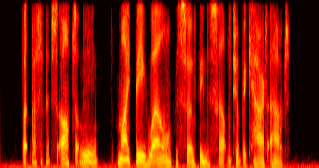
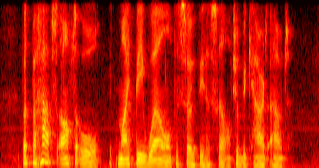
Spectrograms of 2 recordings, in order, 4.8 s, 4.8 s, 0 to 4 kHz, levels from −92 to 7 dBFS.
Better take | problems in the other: second | noise reduction (neural diffusion model UNIVERSE++)

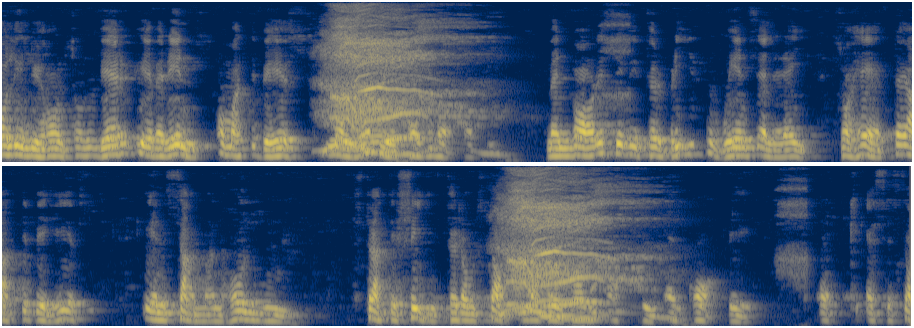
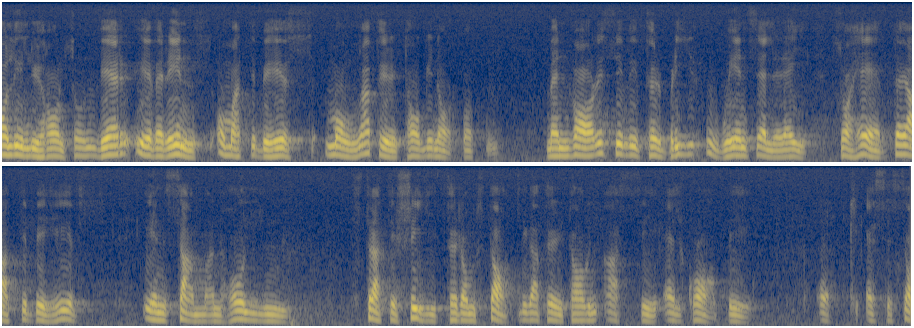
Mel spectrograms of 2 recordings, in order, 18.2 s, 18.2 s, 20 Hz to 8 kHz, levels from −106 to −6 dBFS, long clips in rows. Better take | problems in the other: second | noise reduction (classical method WPE with log-MMSE)

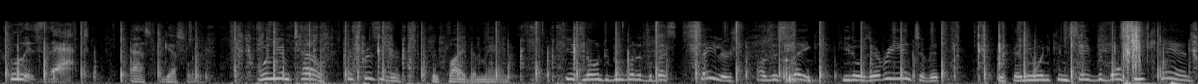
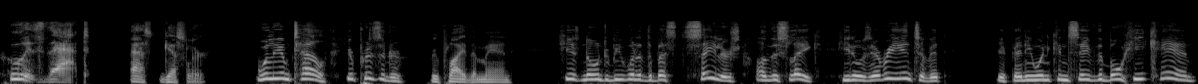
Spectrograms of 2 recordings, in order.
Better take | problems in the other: second | background sound (Run + Writing); 2 dB below the speech

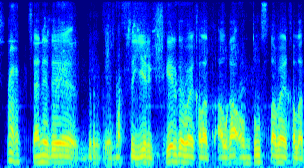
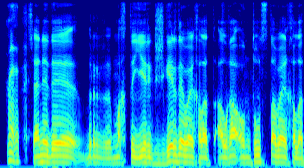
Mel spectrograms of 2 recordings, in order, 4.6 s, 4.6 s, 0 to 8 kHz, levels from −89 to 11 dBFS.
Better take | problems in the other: second | noise reduction (neural separator model SepFormer DNS4)

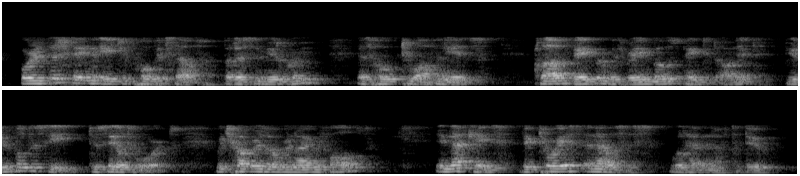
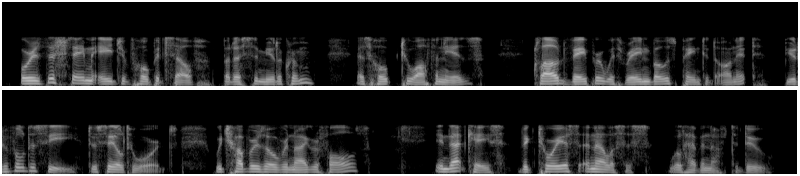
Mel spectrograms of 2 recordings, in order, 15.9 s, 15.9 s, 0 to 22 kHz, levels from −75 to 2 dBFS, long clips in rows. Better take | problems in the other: second | room echo; dies away in 0.6 s

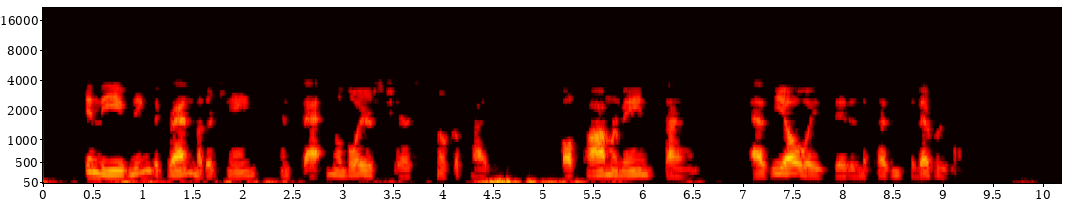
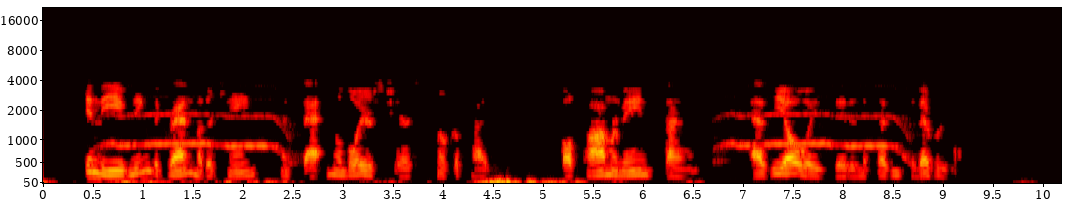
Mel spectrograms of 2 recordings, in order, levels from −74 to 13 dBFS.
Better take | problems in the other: first | noise reduction (classical method Wiener filter)

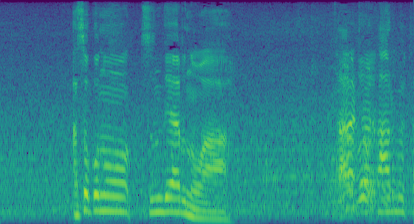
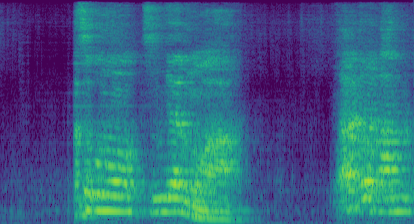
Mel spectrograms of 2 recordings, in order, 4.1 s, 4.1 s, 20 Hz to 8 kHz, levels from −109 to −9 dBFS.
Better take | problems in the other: first | noise reduction (neural separator model SepFormer DNS4)

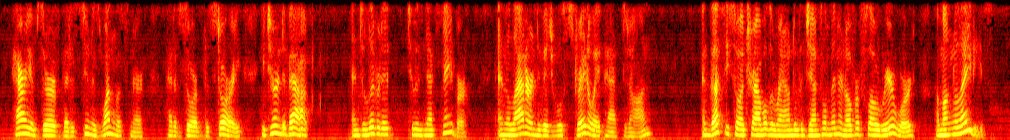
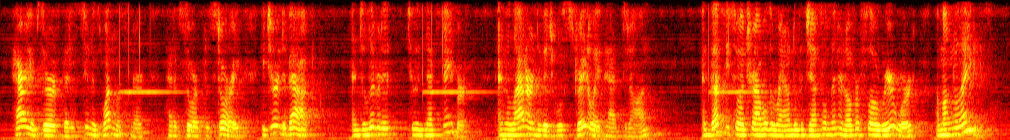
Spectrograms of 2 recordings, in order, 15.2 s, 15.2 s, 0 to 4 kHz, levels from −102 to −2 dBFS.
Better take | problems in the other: first | background sound (Bell); 18 dB below the speech // room echo; dies away in 0.9 s

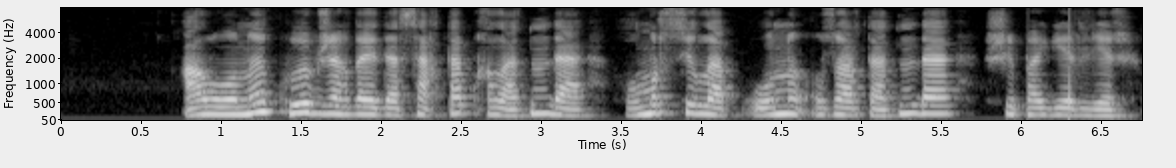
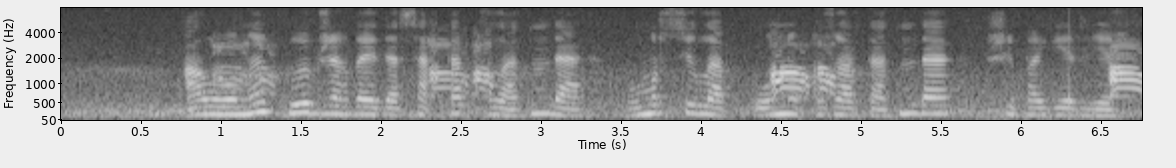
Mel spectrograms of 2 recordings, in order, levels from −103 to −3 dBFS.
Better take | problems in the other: first | background sound (Fowl); 3 dB below the speech

